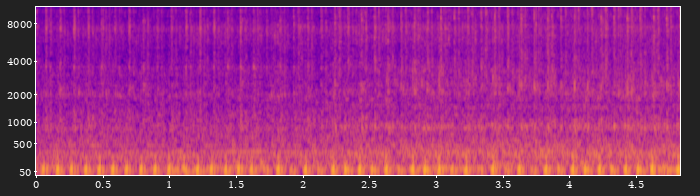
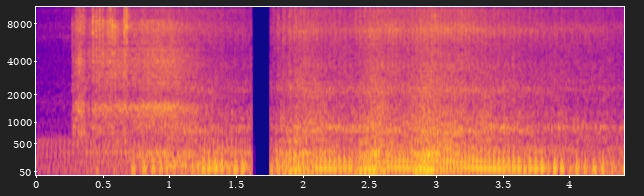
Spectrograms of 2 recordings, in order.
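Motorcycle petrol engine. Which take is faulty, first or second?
first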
